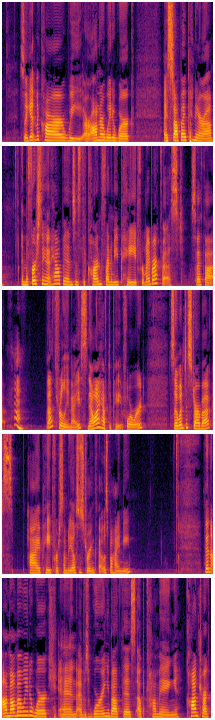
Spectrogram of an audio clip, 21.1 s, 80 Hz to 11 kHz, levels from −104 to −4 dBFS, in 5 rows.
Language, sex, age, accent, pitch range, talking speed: English, female, 30-49, American, 195-245 Hz, 220 wpm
